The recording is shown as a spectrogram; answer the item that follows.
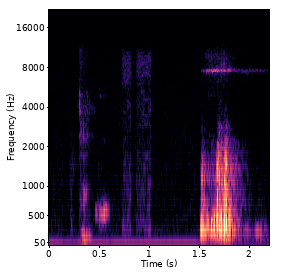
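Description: Faint, scattered small sounds over a video-call line, with one short voice-like call about one and a half seconds in.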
